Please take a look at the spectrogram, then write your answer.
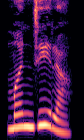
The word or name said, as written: ಮಂಜರಿ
